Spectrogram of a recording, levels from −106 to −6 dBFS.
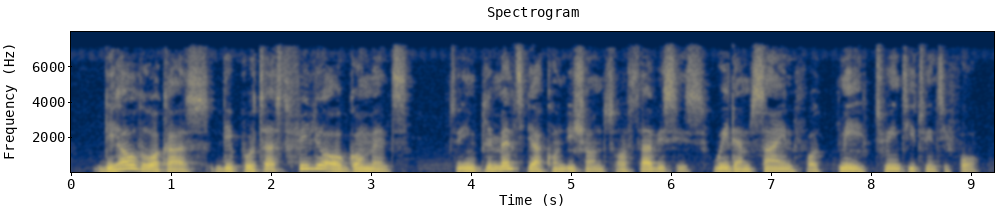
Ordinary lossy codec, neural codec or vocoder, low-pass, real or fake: MP3, 64 kbps; none; 7.2 kHz; real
